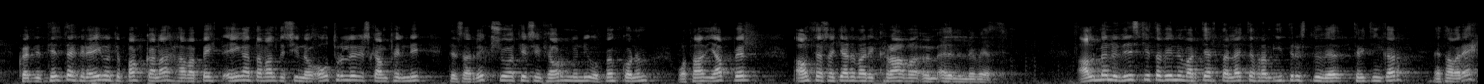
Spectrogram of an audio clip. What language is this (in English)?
Icelandic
